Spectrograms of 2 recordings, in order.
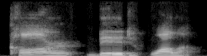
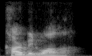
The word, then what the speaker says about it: Karbidwala: It seems complicated, but it's a little bit easier. It's phonetically Karbidwala. Karbidwala.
